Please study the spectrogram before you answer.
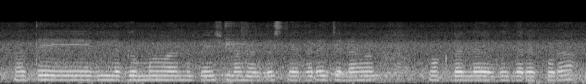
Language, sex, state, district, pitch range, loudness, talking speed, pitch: Kannada, female, Karnataka, Belgaum, 195-205 Hz, -14 LUFS, 110 wpm, 200 Hz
